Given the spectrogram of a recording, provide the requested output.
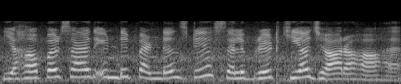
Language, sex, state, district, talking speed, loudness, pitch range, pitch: Hindi, female, Haryana, Jhajjar, 150 wpm, -16 LUFS, 270-340 Hz, 300 Hz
